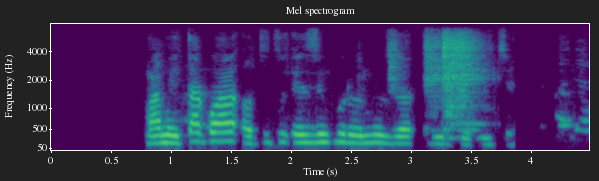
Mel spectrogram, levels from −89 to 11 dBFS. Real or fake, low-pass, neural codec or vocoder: real; 7.2 kHz; none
